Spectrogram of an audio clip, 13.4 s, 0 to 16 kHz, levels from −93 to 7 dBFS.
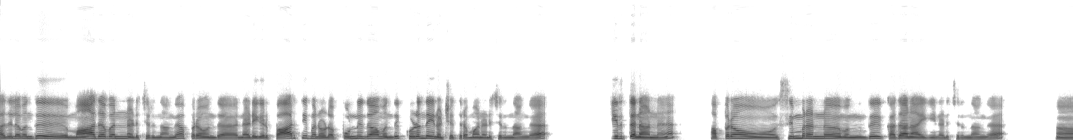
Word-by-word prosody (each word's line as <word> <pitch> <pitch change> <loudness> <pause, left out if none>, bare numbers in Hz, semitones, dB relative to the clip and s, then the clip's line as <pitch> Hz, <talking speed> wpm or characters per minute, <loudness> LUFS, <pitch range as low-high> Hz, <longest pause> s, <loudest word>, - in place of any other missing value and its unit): அதுல 195 +3 0
வந்து 200 +5 0 0.5
மாதவன் 210 +2 +4
நடிச்சிருந்தாங்க. 170 -2 -3
அப்புறம் 195 -5 -1
அந்த 165 -2 -2 0.3
நடிகர் 180 +2 +1
பார்த்திபனோட 220 -4 +2 0.2
பொண்ணு 210 +4 0
தான் 210 -1 +3
வந்து 180 +4 0
குழந்தை 225 +4 +3
நட்சத்திரமா 170 -1 -3
நடிச்சு 155 +1 -6
இருந்தாங்க, 140 -2 -5 1.0
"கீர்த்தனான்னு". 175 -9 +3 0.6
அப்புறம் 215 +4 0 0.5
சிம்ரன்னு 225 -2 +1 0.2
வந்து 175 +5 0 0.2
கதாநாயகி 170 -5 +2
நடிச்சு 140 +2 -9
இருந்தாங்க. 135 -1 -6 0.9
ஆ - - 0
185 Hz, 105 wpm, -24 LUFS, 165-215 Hz, 1.0 s, மாதவன்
